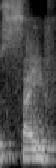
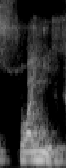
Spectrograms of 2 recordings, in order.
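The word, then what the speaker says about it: صيف: আর এই যে এটা কিন্তু সাইফ না, অনেকে উচ্চারণ করার সময় রিহাতা শীতাই ও সাইফ বলে, এটা কিন্তু সোয়াইফ, সোয়া দিয়ে আপনাকে বলতে হবে।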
